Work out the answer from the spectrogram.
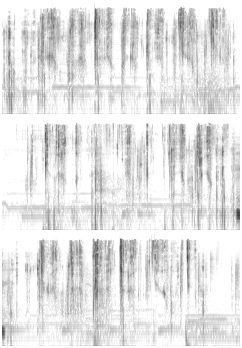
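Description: Someone chews and eats raspberry cake with tart raspberries, producing many close, crisp crunching bites and wet chewing sounds in irregular bursts, with brief quiet pauses between mouthfuls.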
